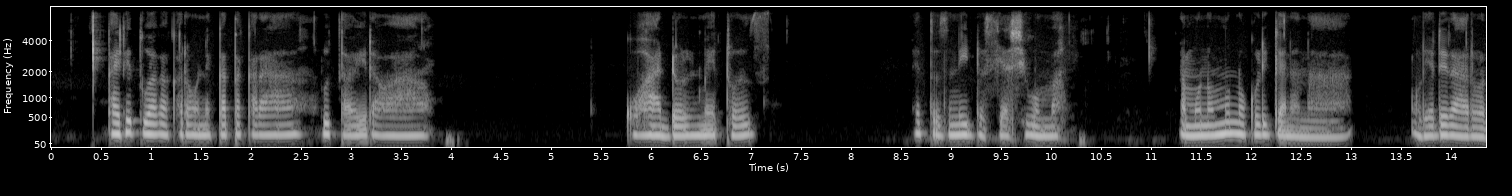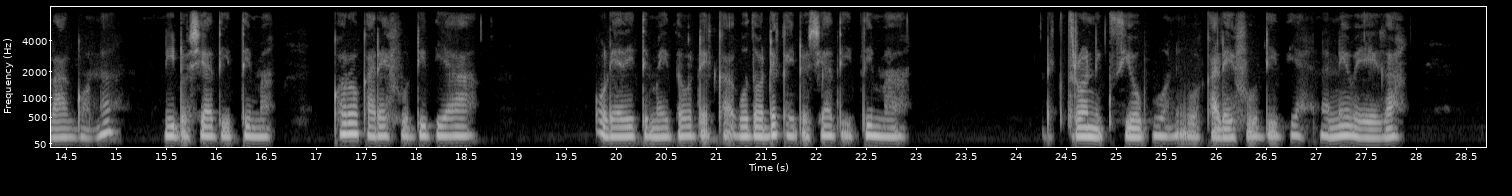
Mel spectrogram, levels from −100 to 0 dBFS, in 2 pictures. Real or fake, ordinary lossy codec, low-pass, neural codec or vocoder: real; none; 7.2 kHz; none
